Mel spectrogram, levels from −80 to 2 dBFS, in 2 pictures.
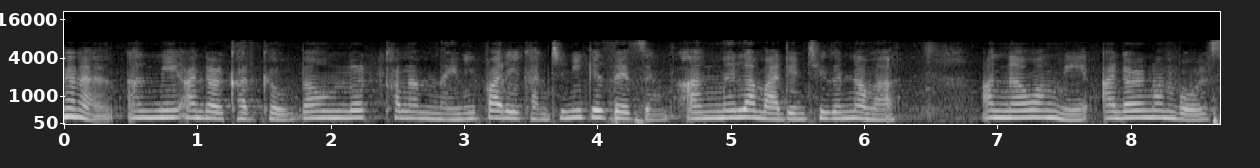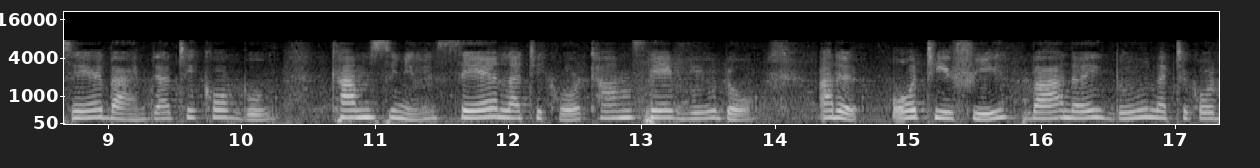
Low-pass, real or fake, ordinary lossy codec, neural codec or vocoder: none; fake; none; codec, 16 kHz, 1.1 kbps, Voila-Tokenizer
